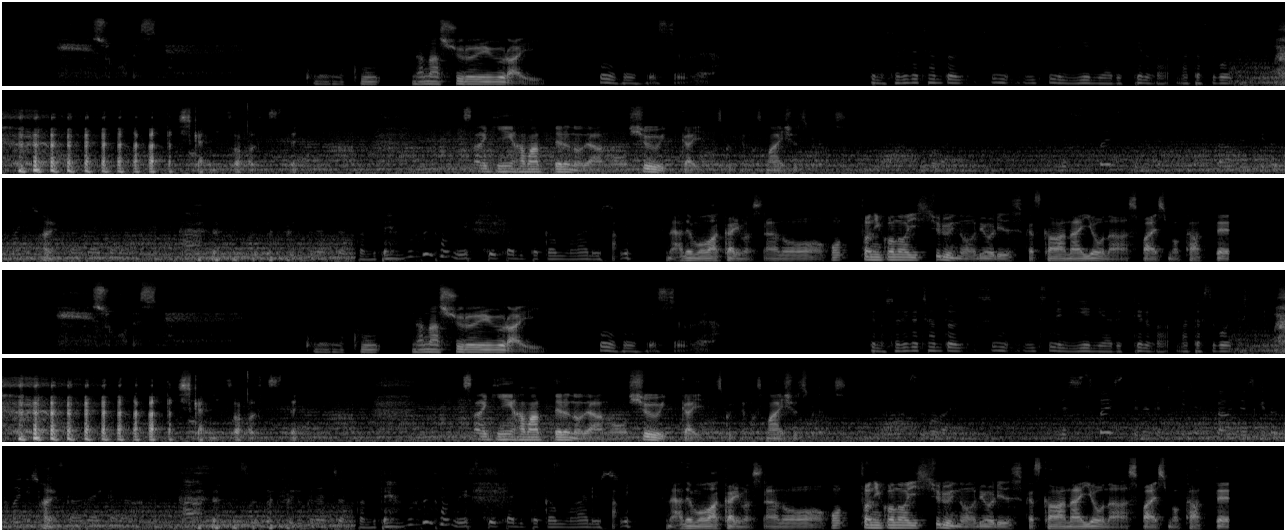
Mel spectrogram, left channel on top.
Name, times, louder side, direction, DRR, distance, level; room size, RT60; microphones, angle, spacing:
voice 1, 0.5-2.2 3.1-3.8 4.1-5.4 6.6-6.7 6.9-7.1 12.7-15.4 15.7-15.8 16.5-16.9 17.4-21.3 26.1-26.2 27.5-27.9 32.3-37.9, right 2 dB, 15° right, 0.4 m, -37 dB
voice 2, 6.0-6.9 8.7-12.7 14.7-15.4 17.4-17.6 21.6-22.4 23.4-27.1 27.5-32.0, right 2 dB, 55° right, 6.3 m, -52 dB
sound 1, 12.3-29.2, left 1 dB, 15° left, 2.0 m, -48 dB
head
